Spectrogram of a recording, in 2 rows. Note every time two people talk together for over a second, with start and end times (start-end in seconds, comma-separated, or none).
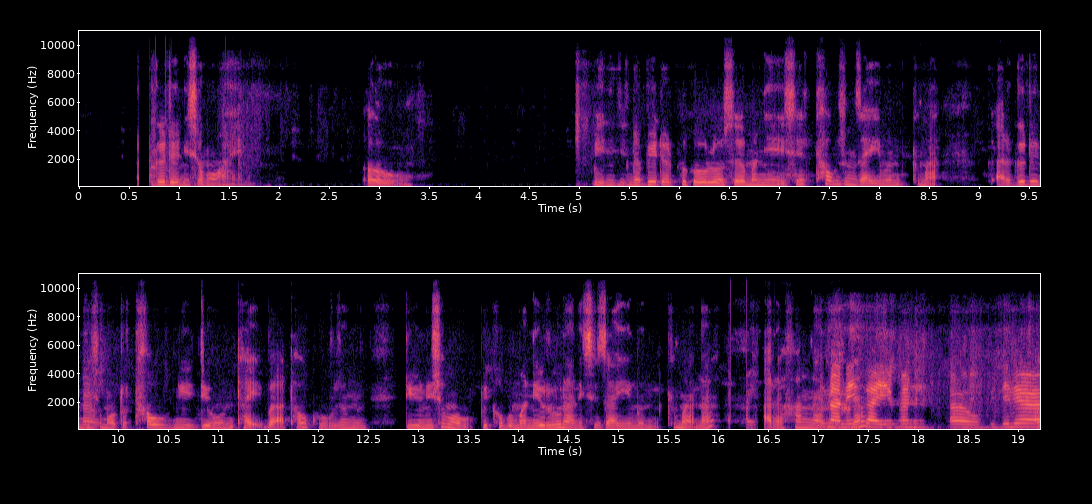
none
